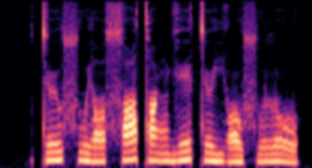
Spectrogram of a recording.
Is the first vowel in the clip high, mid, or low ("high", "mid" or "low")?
mid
